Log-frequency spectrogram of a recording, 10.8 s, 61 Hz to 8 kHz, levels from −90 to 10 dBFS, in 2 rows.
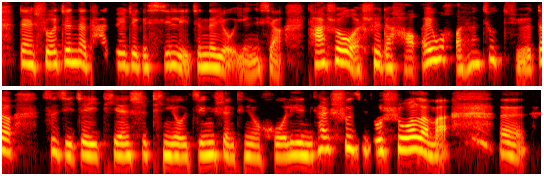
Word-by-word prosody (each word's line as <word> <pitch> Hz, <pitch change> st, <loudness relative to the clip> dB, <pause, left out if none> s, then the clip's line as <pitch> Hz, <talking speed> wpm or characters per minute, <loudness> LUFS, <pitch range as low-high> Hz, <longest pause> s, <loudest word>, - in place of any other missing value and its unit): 但 230 Hz, -2 st, +2 dB
说 215 Hz, +3 st, 0 dB
真 245 Hz, +2 st, +2 dB
的， 230 Hz, -4 st, 0 dB
它 185 Hz, -, -12 dB, 0.2 s
对 210 Hz, -, -2 dB
这 200 Hz, -1 st, -2 dB
个 180 Hz, -, -4 dB
心 200 Hz, +3 st, -3 dB
理 175 Hz, -, -2 dB
真 190 Hz, 0 st, -2 dB
的 190 Hz, -1 st, +2 dB
有 170 Hz, -, -1 dB
影 125 Hz, +3 st, -8 dB
响， -, -, -5 dB, 0.2 s
它 220 Hz, 0 st, +5 dB
说 240 Hz, +1 st, +5 dB
我 -, -, +3 dB
睡 230 Hz, -3 st, -2 dB
得 185 Hz, -2 st, -2 dB
好， 160 Hz, -3 st, -3 dB
诶？ 250 Hz, -, +4 dB
我 290 Hz, +2 st, +2 dB
好 295 Hz, -, -4 dB
像 205 Hz, +7 st, -4 dB
就 280 Hz, +5 st, -4 dB
觉 270 Hz, -, -8 dB
得 235 Hz, -4 st, +1 dB, 0.3 s
自 230 Hz, -1 st, -5 dB
己 180 Hz, -2 st, -2 dB
这 185 Hz, +5 st, 0 dB
一 175 Hz, -1 st, +3 dB
天 180 Hz, +1 st, -1 dB
是 185 Hz, +1 st, -3 dB
挺 185 Hz, 0 st, -3 dB
有 175 Hz, -2 st, +1 dB
精 185 Hz, +2 st, 0 dB
神， 185 Hz, -3 st, -4 dB
挺 180 Hz, +2 st, -6 dB
有 165 Hz, -, -4 dB
活 170 Hz, +2 st, -3 dB
力， 185 Hz, +1 st, +2 dB
你 175 Hz, -, 0 dB
看 260 Hz, +6 st, +1 dB
数 270 Hz, +1 st, +1 dB
据 250 Hz, -1 st, -6 dB
都 225 Hz, -2 st, +1 dB
说 255 Hz, +3 st, +6 dB
了 230 Hz, -4 st, +8 dB
嘛。 180 Hz, -, +3 dB, 0.5 s
呃， 200 Hz, +2 st, -2 dB
195 Hz, 285 characters per minute, -24 LUFS, 180-235 Hz, 0.5 s, 了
